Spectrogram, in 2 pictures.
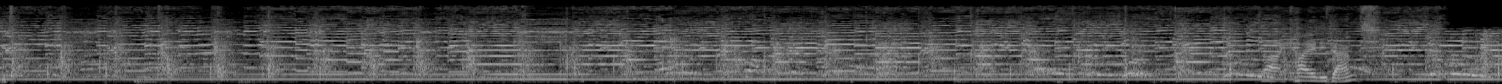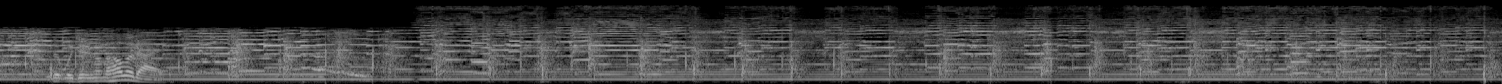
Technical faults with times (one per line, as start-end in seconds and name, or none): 14.39-19.24 digital radio blending to analogue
